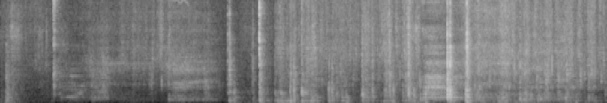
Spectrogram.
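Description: Screwdriver driving the screws of a desktop CPU heatsink into a computer case: at first a few scattered clicks, then from about three seconds in a busy run of small clicks and metal scrapes, with two sharper clicks near the six-second mark.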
